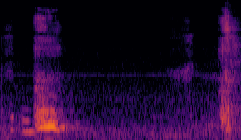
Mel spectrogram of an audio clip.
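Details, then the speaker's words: A few short, breathy sneeze-like "achoo" bursts in a quiet room from a young child standing and playfully fake-sneezing; imitated sneeze. "Look like a surfer girl. Bless you. Bless you. You little fake sneezer."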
